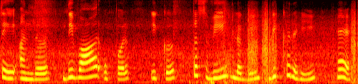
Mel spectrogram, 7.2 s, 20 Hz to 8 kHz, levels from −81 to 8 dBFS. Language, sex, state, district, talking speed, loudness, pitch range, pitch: Punjabi, female, Punjab, Kapurthala, 85 wpm, -16 LUFS, 220-275 Hz, 240 Hz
